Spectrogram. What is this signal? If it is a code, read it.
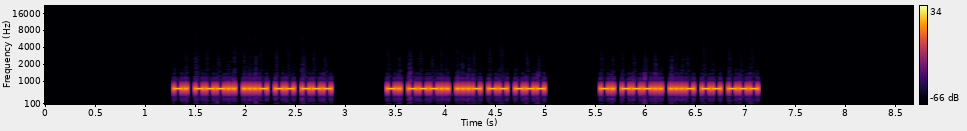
Morse code, heard as a keyed tone, about 44 wpm, 700 Hz. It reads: N8VMO N8VMO N8VMO
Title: USA Call Signs - 5 Characters - Repeated 3x - 45wpm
